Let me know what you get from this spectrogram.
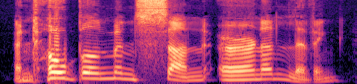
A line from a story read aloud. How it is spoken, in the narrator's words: He laughed again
